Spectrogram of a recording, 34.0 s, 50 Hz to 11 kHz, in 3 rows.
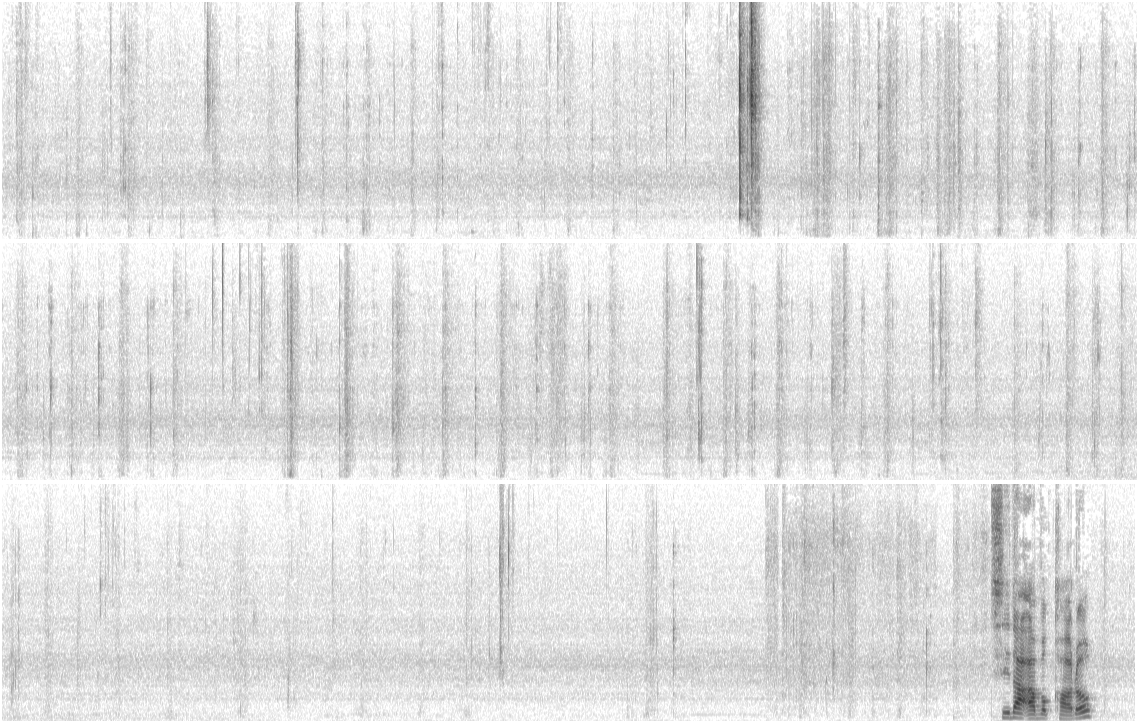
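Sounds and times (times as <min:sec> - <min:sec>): chewing chips: 0:00.0 - 0:28.0, 0:28.8 - 0:29.6, 0:30.4 - 0:32.6
sharp crunching bite: 0:07.3 - 0:12.6.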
